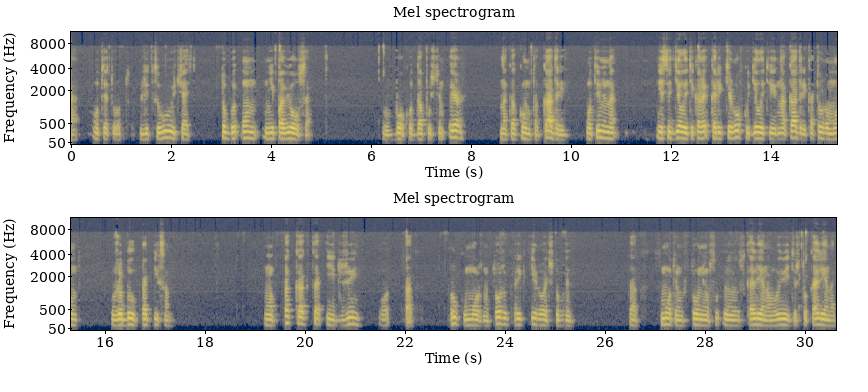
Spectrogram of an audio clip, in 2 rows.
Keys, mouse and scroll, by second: 0.8 middle click, 1.9 middle click, 4.1 click, 4.7 middle click, 5.4-6.1 scroll up 1, 6.1 click, 6.1 scroll up 1, 16.7 r, 19.5 click, 20.6 g, 22.7 click, 24.1 r, 26.8 middle click, 28.5 click, 29.9 click, 30.3 middle click.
